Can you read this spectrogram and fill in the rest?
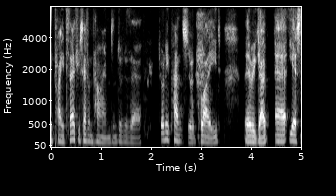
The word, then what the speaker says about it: Paintsil: And his name, because it was like Pansil, but he'd spell it Paintsil, and there was no one ever knew how to spell his name properly.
